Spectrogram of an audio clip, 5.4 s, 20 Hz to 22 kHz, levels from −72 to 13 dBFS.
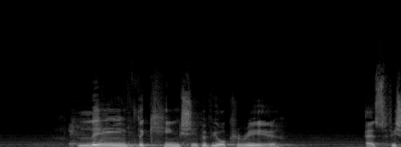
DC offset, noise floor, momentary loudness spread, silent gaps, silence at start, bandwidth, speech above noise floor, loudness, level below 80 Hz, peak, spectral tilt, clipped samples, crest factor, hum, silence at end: under 0.1%; -50 dBFS; 14 LU; none; 0.9 s; 12.5 kHz; 29 dB; -22 LUFS; -56 dBFS; -2 dBFS; -6 dB/octave; under 0.1%; 20 dB; none; 0 s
